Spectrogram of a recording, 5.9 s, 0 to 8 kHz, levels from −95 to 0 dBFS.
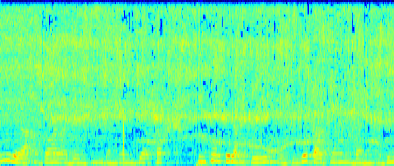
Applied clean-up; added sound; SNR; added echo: none; Engine / Domestic sounds, home sounds; -3 dB; reverberation time 2.9 s.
